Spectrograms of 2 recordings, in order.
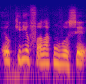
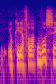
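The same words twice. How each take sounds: First: It is said hesitantly, in a timid, fragile manner. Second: It is said firmly, in a confident, assertive manner. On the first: The speaker feels vulnerable and unsure. "como colocando numa posição frágil, é, né, vulnerável" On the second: The speaker is confronting the listener. "É muito diferente"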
